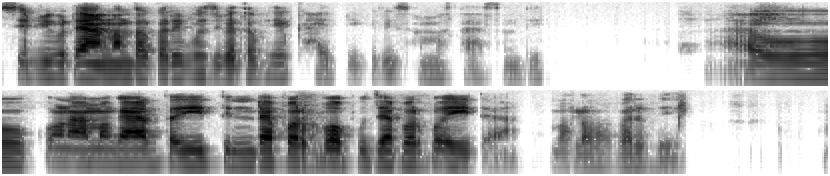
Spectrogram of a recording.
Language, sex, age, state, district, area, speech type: Odia, female, 60+, Odisha, Kendrapara, urban, spontaneous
